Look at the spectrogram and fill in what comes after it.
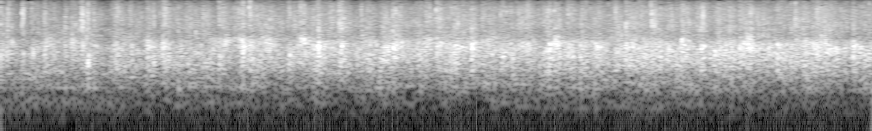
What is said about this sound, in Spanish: Y dele un aplauso al Señor.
